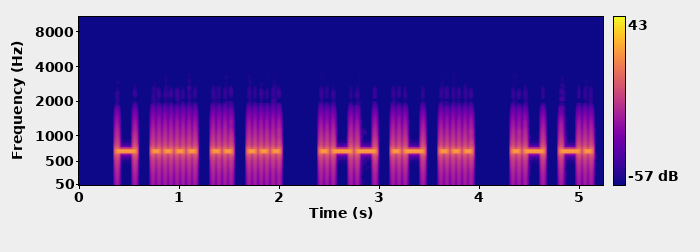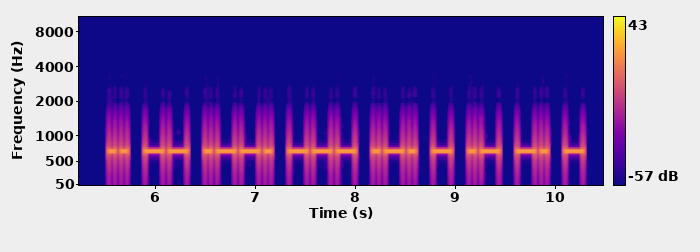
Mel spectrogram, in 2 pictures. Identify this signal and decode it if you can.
Morse code, heard as a keyed tone, about 19 wpm, 700 Hz. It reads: THIS WAS AN IMPORTANT
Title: Sentences from Top 1300 Words 20wpm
